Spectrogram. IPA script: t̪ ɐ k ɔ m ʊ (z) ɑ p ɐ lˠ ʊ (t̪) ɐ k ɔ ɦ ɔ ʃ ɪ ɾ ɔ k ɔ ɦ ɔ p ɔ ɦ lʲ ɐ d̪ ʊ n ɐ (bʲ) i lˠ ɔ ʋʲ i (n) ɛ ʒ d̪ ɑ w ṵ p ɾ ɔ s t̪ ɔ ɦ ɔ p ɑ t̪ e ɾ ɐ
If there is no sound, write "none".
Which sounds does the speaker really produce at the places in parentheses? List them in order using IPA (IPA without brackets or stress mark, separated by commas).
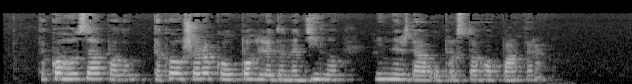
z, t̪, dʲ, nː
